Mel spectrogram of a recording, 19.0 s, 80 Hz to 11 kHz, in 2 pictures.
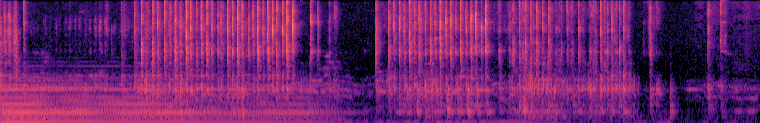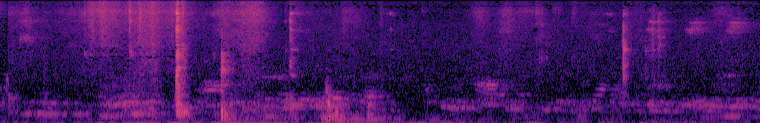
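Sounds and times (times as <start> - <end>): background music: 0.0 - 4.1.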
